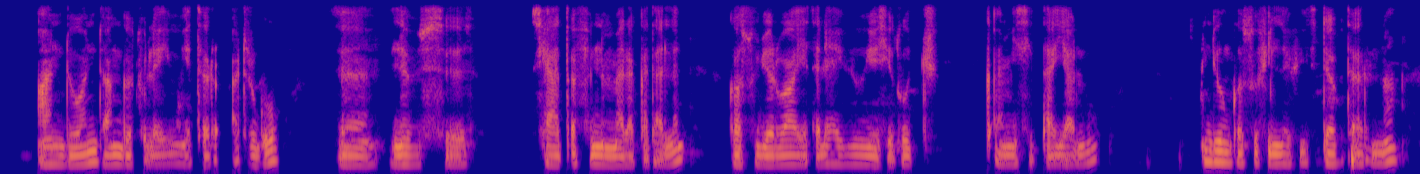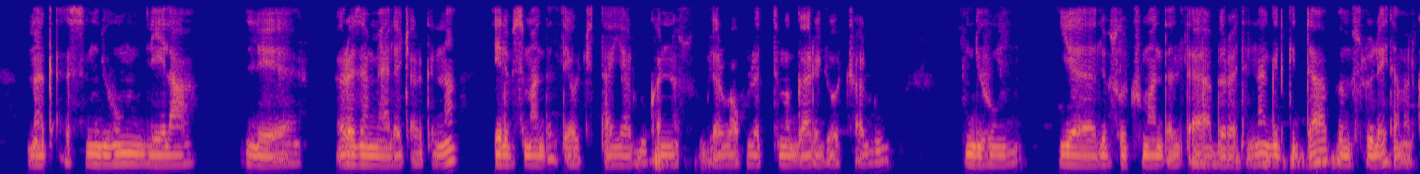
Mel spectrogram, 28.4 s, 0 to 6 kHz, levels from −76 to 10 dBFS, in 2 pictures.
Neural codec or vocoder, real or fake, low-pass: none; real; 5.4 kHz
